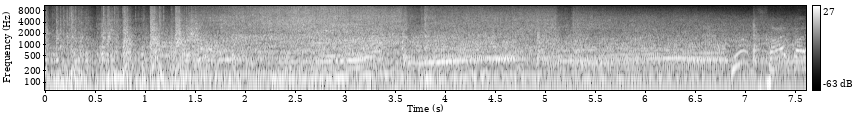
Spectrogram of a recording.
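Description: Drag race cars, including a big single-turbo Pontiac GTO with a six-speed manual, roar side by side down the strip at Thunder Valley in Noble, Oklahoma: a loud, sustained, close engine blare with rising revs throughout.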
